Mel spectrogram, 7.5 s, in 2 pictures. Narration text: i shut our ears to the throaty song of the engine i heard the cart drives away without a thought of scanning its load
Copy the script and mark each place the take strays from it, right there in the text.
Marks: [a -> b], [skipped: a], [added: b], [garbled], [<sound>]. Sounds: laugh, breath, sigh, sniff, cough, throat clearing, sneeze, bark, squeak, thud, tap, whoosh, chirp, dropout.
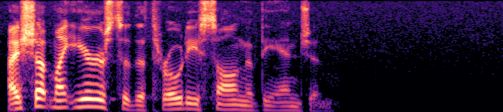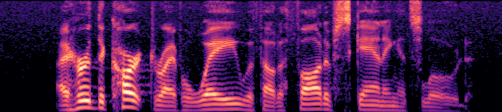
i shut [our -> my] ears to the throaty song of the engine i heard the cart [drives -> drive] away without a thought of scanning its load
